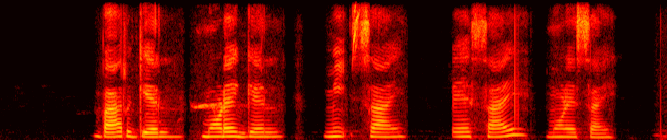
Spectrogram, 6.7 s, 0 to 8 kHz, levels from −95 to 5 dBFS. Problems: background sounds at intervals, low volume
